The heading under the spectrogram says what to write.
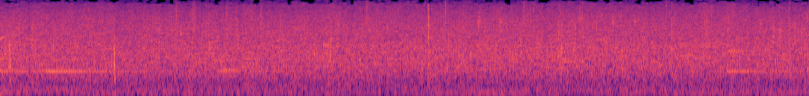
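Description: Steady, even rainfall pattering densely on a hard surface at a small, peaceful temple in Japan, a constant hiss of countless drops with no pauses, no voices and no other sounds.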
